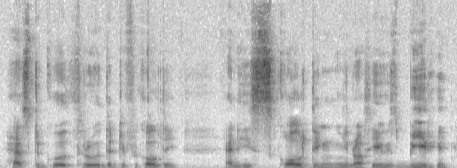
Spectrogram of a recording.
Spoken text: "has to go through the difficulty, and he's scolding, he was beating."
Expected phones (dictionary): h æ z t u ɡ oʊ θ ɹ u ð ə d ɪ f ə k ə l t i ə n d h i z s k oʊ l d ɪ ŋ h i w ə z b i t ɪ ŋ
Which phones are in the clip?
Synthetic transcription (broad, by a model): h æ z t u ɡ oʊ t ɹ u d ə d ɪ f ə k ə l t i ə n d h i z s k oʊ l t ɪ ŋ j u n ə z b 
